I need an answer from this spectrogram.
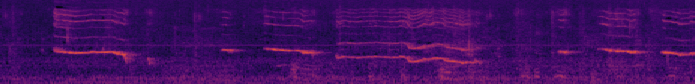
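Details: Two-week-old Wirehaired Pointing Griffon puppies from a litter: thin, high whistled whimpers and squeaks, some falling in pitch, several overlapping cries in quick succession over a steady low hum.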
